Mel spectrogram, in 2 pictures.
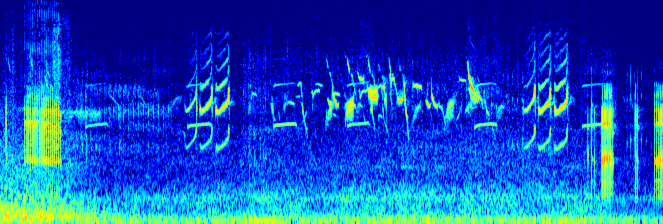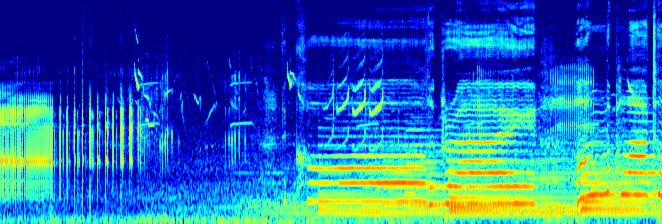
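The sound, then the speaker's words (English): Ptarmigan on a mountain plateau give repeated croaking, rattling calls over a steady outdoor background; toward the end, sustained layered tones rise beneath further bursts of calling. “First up, here's a bird from the plateau, the ptarmigan.”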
